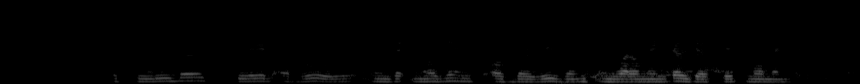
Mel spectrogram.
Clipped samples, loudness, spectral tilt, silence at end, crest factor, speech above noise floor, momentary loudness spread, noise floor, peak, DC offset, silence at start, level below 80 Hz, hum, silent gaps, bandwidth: under 0.1%; -56 LUFS; -7.5 dB/octave; 0.05 s; 18 dB; 34 dB; 12 LU; -89 dBFS; -38 dBFS; under 0.1%; 1.15 s; -88 dBFS; none; none; 16 kHz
